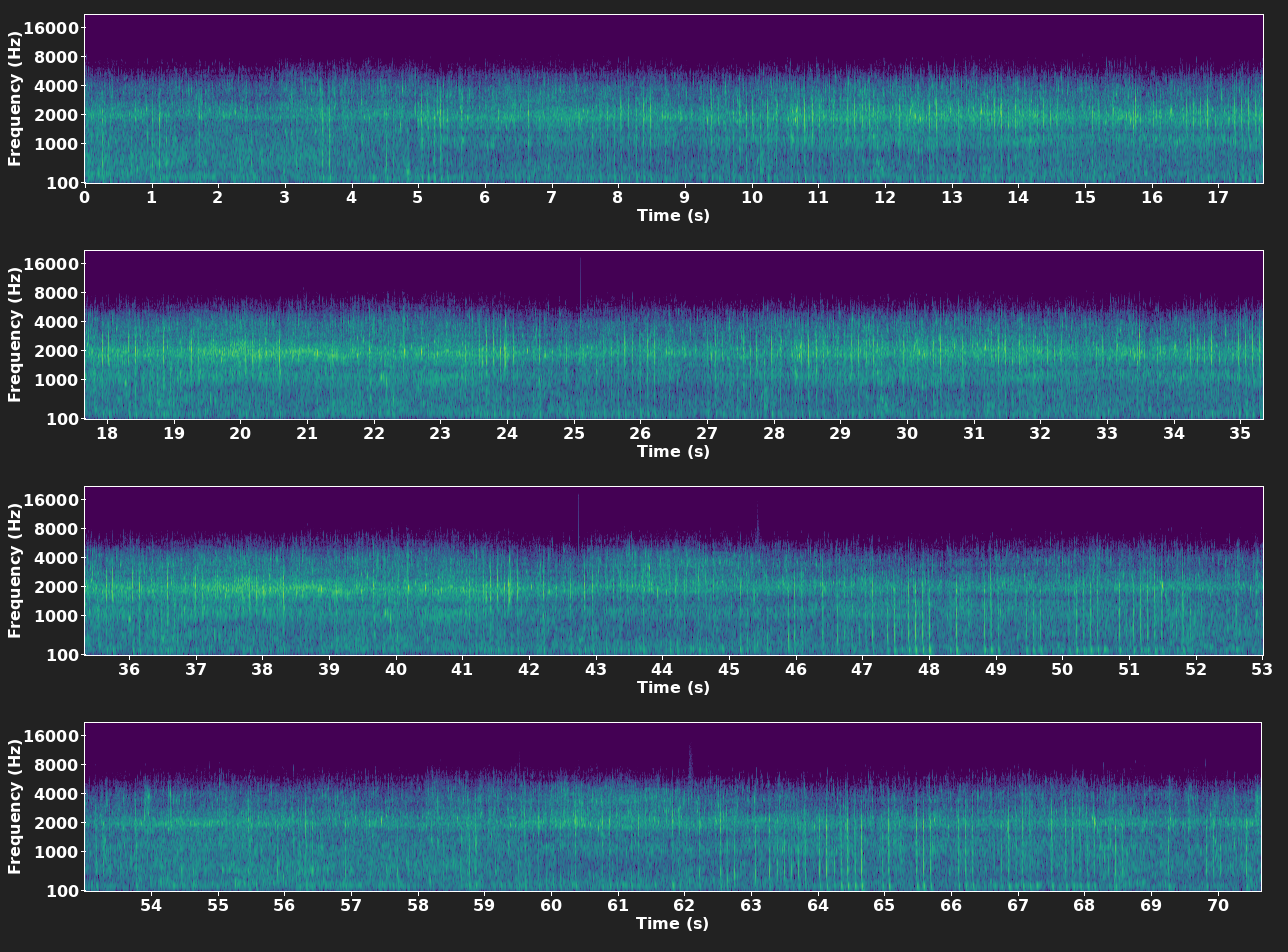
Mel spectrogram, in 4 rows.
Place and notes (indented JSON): {
  "title": "Trnovo Ob Soci - Underwater River Sounds (Strange Unexpected Kicks)",
  "date": "2020-07-05 15:29:00",
  "description": "Doing some underwater sound recordings and unexpected heard some strange kicks, when previewing the sounds underwater. Nice underwater sounds were recorded with kicks. No idea what it was kicking to the stones or wooden poles underwater.\nTASCAM DR100-MKIII\nAQ H2a XLR Hydrophone\nIt was a hot sunny day in the summer, but close to the river the temperature changed on my skin because of the river temperature. Nice emerald Soca river!",
  "latitude": "46.26",
  "longitude": "13.59",
  "altitude": "220",
  "timezone": "Europe/Ljubljana"
}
